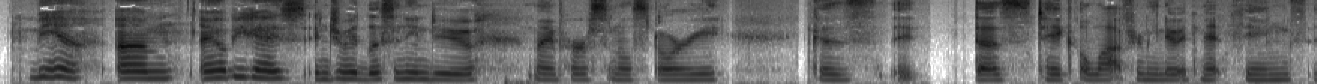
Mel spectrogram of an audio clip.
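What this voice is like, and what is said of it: Congested, sniffly voice from a cold. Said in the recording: “my voice sounds weird, or if, like, I'm sniffing a lot, because, like, I have a slight cold, and my throat is a little bit sore”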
